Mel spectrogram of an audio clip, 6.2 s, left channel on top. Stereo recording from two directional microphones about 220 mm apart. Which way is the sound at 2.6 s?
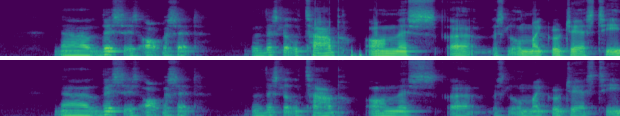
40° left (ahead or behind).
